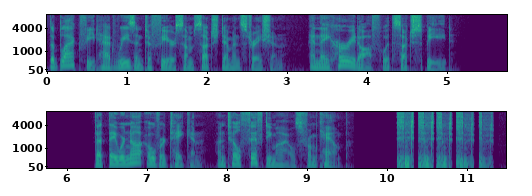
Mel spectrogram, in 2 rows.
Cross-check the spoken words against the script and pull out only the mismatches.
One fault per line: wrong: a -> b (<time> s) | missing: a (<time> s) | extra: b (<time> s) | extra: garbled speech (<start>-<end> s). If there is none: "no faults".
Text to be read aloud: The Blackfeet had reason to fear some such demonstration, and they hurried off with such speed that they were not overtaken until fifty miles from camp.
no faults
